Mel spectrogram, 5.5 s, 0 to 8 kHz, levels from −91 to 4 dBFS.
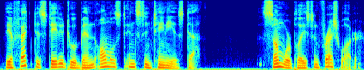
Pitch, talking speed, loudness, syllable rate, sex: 120 Hz, 175 wpm, -20 LUFS, 5.7 syllables/s, male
